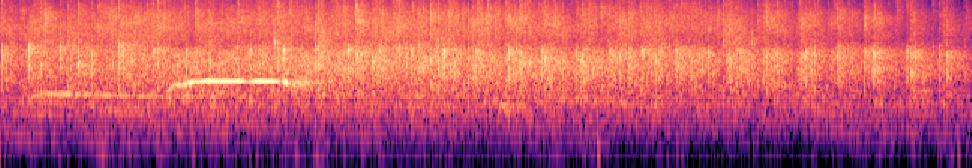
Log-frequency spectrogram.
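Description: An audience applauds steadily for about eight seconds, a dense wash of many hands clapping at even loudness, with a brief whistle-like tone sounding over it early on.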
